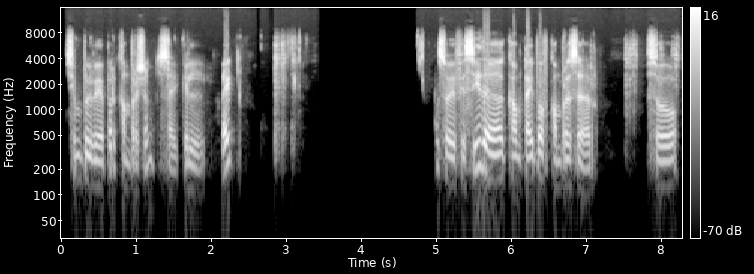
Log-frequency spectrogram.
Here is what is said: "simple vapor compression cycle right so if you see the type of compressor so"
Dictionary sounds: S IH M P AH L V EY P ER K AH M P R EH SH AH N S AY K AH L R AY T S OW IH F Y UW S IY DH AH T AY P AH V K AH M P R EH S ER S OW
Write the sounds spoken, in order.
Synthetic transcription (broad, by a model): S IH M P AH L V EY P ER K AH M P R EH SH AH N S AY K AH L R AY T S OW IH F Y UW S IY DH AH T AY P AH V K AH M P R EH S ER S OW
